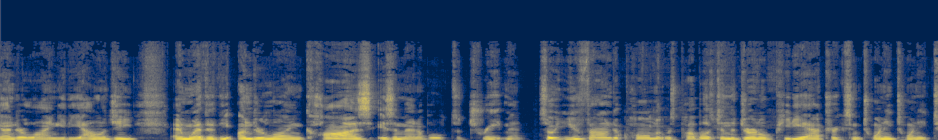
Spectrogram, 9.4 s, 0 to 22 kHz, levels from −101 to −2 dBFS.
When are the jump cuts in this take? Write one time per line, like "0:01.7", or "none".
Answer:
0:05.3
